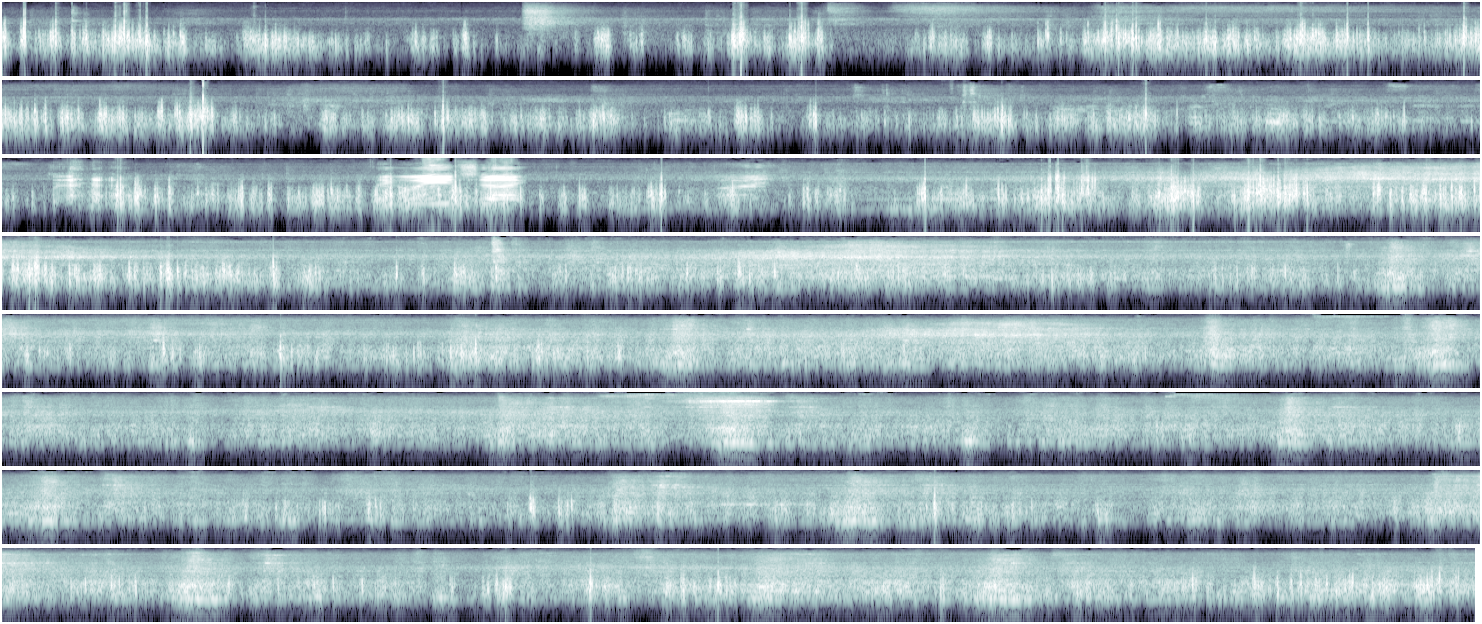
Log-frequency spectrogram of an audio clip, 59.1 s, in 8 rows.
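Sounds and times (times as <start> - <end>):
wheels clicking over rail joints: 27.8 - 33.6, 35.0 - 59.0.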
